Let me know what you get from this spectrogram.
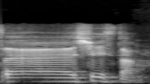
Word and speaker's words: Kista: I always say Kista, but is it Schista? Chista? How do you pronounce it? – It's Schista.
